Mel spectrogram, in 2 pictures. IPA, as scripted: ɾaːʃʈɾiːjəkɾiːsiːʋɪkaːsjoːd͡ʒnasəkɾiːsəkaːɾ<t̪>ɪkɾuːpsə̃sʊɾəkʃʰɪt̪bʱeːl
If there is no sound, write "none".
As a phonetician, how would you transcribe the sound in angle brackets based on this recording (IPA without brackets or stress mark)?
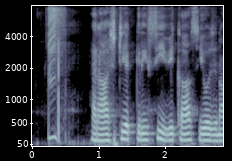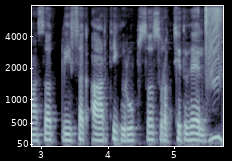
t̪ʰ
